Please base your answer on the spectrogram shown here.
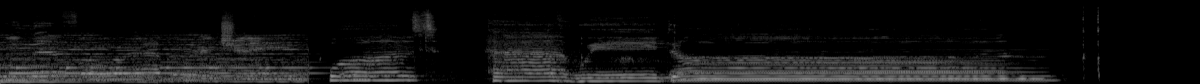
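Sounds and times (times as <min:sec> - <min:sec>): male voices singing held notes: 0:00.0 - 0:10.6.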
